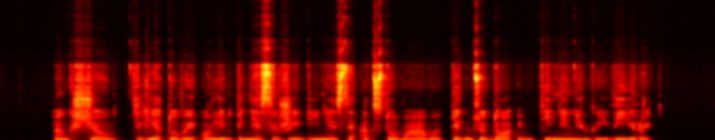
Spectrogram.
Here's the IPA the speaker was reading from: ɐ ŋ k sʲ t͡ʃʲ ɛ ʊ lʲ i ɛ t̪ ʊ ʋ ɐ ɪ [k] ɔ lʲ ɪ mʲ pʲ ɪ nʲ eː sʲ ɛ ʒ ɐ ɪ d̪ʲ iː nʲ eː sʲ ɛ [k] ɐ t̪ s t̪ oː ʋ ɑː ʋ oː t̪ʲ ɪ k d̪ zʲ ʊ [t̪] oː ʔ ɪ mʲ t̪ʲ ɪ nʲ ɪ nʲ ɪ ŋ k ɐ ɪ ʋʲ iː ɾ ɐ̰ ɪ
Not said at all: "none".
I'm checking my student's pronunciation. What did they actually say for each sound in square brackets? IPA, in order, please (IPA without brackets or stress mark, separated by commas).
ʔ, ʔ, d̪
